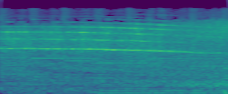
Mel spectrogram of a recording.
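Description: Jet airliner engine sound effect: a steady rush of engine noise with a high whine that falls slowly in pitch, as of a plane passing. A low hum joins about halfway through.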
